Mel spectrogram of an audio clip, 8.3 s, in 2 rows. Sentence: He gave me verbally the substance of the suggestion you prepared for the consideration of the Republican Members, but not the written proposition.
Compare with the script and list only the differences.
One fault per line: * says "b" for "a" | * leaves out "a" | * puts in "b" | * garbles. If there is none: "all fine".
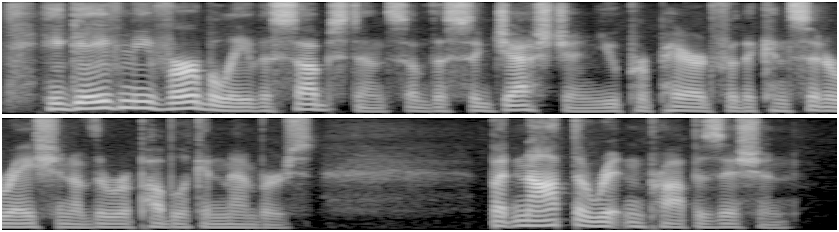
all fine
